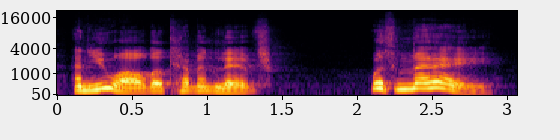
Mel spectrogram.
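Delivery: stately queen voice with a distinctive inflection. Retelling how a workshop participant playing a queen said a line: imitating a woman playing a queen. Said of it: "This woman in the workshop was playing a queen".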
